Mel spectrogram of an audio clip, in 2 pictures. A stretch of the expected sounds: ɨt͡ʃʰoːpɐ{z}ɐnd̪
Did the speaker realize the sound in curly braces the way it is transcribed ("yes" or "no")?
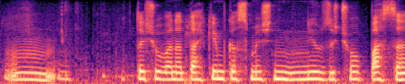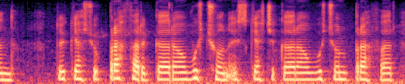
no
